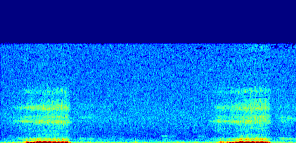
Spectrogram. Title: maebull snoring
